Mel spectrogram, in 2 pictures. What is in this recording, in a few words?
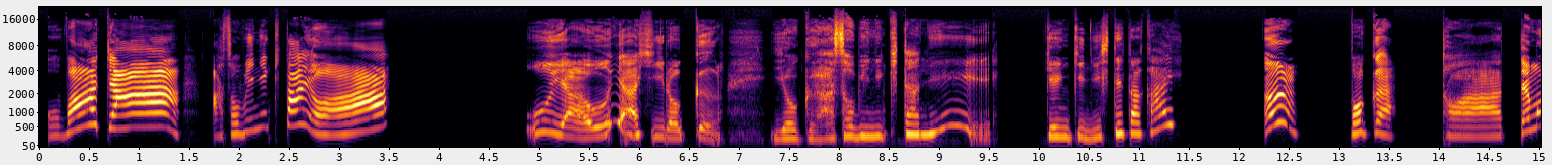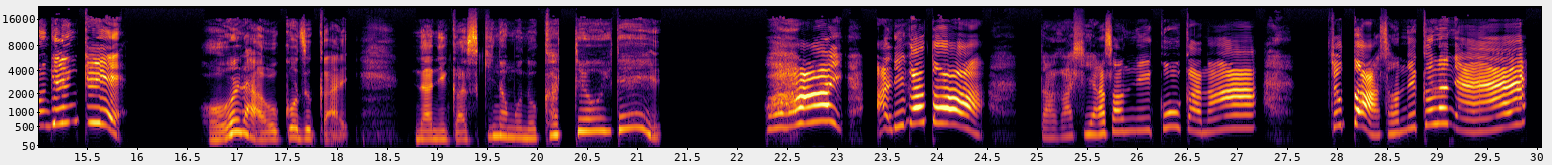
Young boy grandma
